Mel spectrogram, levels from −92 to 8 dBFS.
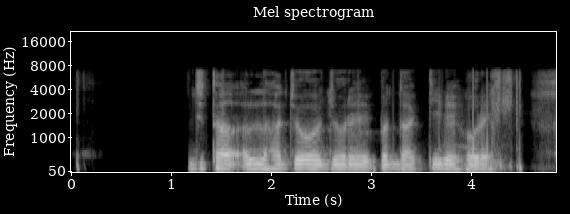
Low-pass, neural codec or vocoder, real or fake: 7.2 kHz; none; real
